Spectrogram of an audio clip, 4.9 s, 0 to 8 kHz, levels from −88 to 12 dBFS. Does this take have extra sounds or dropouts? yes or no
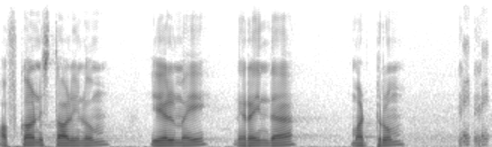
yes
